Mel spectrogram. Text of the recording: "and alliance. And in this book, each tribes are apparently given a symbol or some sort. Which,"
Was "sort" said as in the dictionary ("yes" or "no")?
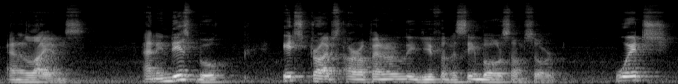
yes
